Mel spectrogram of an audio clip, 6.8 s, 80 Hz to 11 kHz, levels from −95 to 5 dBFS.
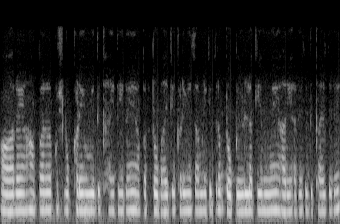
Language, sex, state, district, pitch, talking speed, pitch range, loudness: Hindi, female, Chhattisgarh, Bilaspur, 215 Hz, 275 wpm, 210-220 Hz, -16 LUFS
